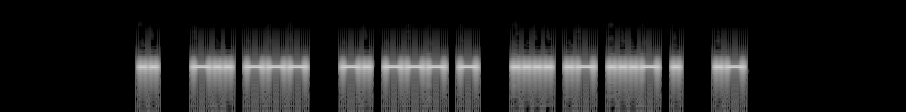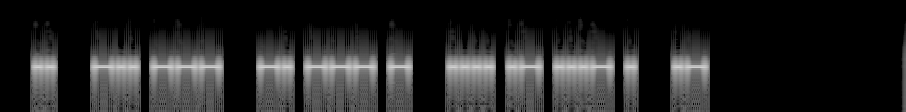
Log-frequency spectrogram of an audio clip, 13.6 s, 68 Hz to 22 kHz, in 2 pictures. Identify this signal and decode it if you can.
Morse code, heard as a keyed tone, about 30 wpm, 700 Hz. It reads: I DO NOT HAVE A I DO NOT HAVE A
